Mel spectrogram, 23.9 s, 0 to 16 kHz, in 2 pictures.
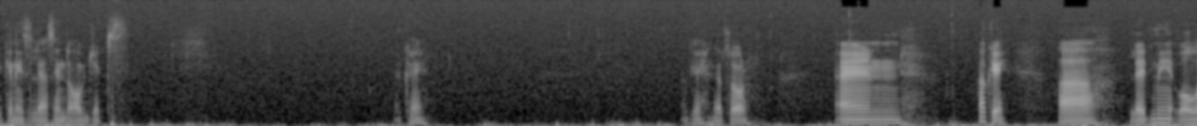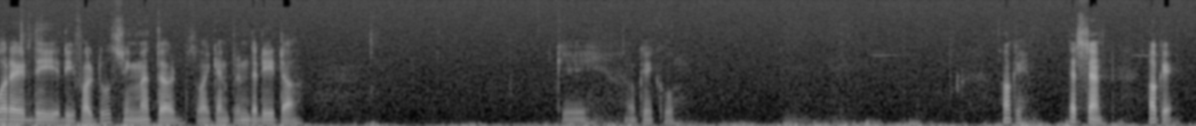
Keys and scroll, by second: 9.3 ctrl+shift+f, 9.7 ctrl+s, 13.3 alt+shift+s, 20.9 ctrl+d, 21.3 ctrl+s.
